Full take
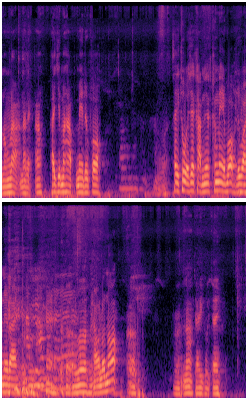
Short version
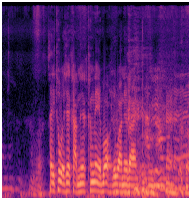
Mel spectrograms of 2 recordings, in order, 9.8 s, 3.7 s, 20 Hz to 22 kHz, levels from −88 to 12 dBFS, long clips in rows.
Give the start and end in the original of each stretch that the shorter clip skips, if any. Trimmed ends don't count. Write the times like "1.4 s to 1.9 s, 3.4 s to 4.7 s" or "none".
none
